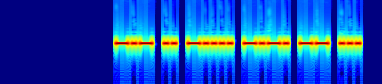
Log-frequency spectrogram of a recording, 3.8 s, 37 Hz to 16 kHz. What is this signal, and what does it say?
Morse code, heard as a keyed tone, about 30 wpm, 700 Hz. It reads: KI6CMS
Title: USA Call Signs - 2x Character Spacing - 30wpm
